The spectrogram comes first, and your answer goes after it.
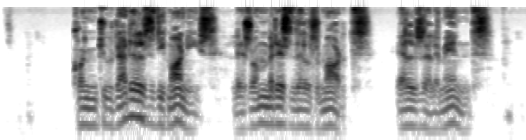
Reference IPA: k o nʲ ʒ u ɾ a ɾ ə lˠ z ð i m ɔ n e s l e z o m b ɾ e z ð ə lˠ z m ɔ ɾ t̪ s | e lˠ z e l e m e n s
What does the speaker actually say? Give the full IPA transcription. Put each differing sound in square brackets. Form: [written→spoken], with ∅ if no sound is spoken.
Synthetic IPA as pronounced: k o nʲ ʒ u ɾ a ɾ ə lˠ z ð i m ɔ n [e→i] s l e z o m b ɾ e z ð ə lˠ z m ɔ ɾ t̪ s | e lˠ z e l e m e n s

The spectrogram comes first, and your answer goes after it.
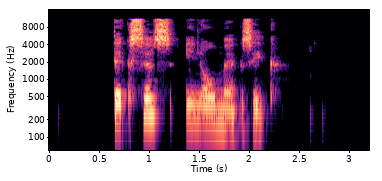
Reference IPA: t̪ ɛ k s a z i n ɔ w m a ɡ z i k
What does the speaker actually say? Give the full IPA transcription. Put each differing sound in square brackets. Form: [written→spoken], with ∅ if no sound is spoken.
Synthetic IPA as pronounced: t̪ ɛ k s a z i n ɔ w m [a→ɛ] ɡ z i k

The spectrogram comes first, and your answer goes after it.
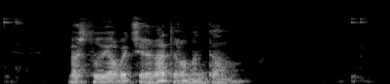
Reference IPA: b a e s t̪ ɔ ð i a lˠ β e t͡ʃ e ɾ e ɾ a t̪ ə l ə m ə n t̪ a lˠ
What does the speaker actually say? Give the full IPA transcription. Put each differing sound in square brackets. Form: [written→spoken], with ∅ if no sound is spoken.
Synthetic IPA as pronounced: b a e s t̪ [ɔ→u] ð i a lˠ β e t͡ʃ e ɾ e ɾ a t̪ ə l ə m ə n t̪ a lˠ

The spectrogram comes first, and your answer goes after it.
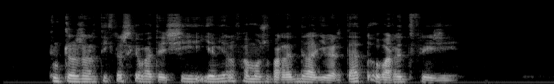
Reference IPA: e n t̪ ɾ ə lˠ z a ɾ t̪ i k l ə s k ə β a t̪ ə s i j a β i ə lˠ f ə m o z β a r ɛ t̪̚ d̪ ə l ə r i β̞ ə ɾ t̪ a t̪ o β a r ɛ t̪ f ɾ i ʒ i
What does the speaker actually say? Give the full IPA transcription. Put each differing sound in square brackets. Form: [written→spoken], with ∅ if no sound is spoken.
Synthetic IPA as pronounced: e n t̪ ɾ ə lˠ z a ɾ t̪ i k l ə s k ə β a t̪ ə [s→ʃ] i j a β i ə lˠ f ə m o z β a r ɛ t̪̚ d̪ ə l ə [r→ʎ] i β̞ ə ɾ t̪ a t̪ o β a r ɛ t̪ f ɾ i ʒ i

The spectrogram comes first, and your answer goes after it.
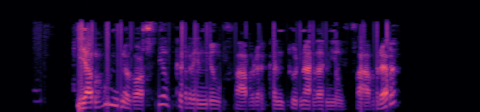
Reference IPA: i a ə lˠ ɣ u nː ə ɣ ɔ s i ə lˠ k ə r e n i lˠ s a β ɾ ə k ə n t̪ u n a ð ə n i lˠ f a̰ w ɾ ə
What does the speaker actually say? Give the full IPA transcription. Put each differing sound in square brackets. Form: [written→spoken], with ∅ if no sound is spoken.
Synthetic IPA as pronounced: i a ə lˠ ɣ u nː ə ɣ ɔ s i ə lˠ k ə r e n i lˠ [s→f] a β ɾ ə k ə n t̪ u n a ð ə n i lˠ f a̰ [w→β] ɾ ə

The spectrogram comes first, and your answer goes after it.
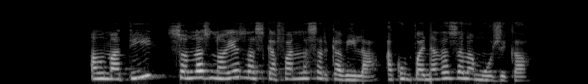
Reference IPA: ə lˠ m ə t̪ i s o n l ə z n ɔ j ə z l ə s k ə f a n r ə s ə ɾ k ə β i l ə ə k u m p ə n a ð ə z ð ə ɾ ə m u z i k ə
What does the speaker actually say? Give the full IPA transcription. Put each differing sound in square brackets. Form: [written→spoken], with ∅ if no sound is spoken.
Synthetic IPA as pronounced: ə lˠ m ə t̪ i s o n l ə z n ɔ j ə z l ə s k ə f a n [r→l] ə s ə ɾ k ə β i l ə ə k u m p ə [n→ɲ] a ð ə z ð ə [ɾ→l] ə m u z i k ə

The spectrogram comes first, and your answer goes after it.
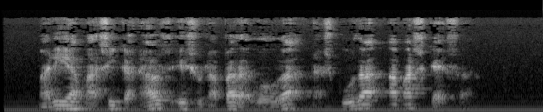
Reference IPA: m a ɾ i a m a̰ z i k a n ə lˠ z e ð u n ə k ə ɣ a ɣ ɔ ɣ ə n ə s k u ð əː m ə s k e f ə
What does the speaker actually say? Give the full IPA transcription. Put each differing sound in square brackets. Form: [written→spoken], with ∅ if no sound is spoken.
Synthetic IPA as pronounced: m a ɾ i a m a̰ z i k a n [ə→a] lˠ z e [ð→z] u n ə [k→p] ə [ɣ→ð] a ɣ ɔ ɣ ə n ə s k u ð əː m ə s k [e→ɛ] f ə

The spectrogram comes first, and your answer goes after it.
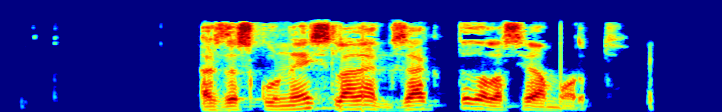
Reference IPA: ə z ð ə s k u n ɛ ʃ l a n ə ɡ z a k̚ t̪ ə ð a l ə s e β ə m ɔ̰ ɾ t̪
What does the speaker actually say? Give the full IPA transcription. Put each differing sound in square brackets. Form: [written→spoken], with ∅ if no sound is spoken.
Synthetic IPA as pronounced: ə z ð ə s k u n ɛ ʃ l a n ə ɡ z a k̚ t̪ ə ð [a→ə] l ə s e β ə m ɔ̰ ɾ t̪

